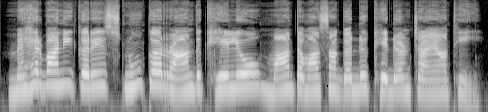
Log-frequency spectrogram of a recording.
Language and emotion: Sindhi, neutral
